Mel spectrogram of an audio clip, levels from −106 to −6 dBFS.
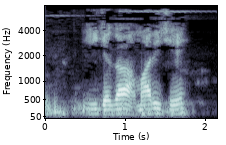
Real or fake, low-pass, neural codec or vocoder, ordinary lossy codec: real; 7.2 kHz; none; MP3, 32 kbps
